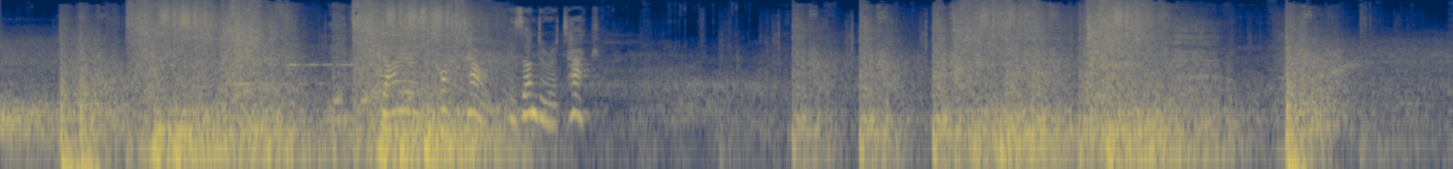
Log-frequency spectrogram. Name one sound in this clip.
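Spell blasts and clashing weapons crackle and boom in a battle.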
